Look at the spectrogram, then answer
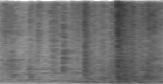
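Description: A perkutut (zebra dove) called Mayoret Arma coos in a brief, steady call over a faint, airy background, with no talking.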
